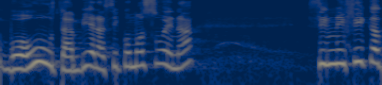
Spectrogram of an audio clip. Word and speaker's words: bohu: vacía, que viene de una palabra hebrea que se escribe tohu con H intermedia, y bohu también, así como suena, significa confusión y vaciedad de esa palabra.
